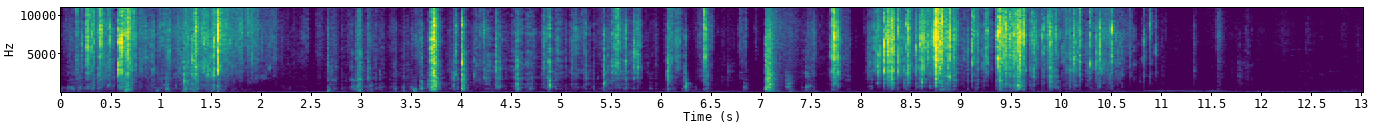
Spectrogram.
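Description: Panini Crown Royale basketball card box and the plastic wrapper inside being torn open by hand, in a series of crinkling, tearing bursts that are loudest near the end.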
